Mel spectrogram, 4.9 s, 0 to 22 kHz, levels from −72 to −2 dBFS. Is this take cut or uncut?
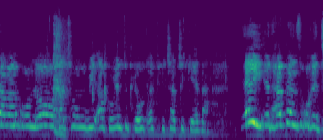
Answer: uncut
